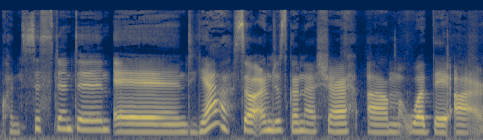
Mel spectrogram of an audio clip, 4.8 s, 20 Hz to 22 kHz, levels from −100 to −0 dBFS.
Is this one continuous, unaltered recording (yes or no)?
yes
